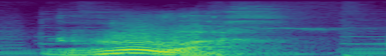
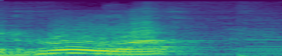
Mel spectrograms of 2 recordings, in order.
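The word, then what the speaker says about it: רוח: Entonces, la palabra que se traduce como espíritu en nuestras Biblias nace de la palabra hebrea que se dice ruach. La vemos aquí en este círculo de aquí, se lee ruach, se escribe tal como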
